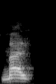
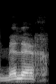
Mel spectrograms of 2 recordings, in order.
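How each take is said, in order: First: The word has one syllable, ending in -lk. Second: The word has two syllables, ending in -ech. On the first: This is how the word may have been said in ancient times. "maybe it was pronounced malk" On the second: This is how the word is said today. "like now in modern Hebrew, you would say melech"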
